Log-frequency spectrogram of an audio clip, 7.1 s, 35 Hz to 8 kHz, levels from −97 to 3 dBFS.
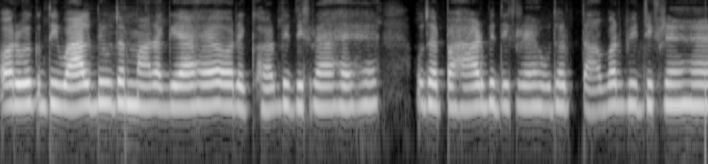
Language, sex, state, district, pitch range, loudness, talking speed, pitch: Hindi, female, Jharkhand, Palamu, 235-250 Hz, -18 LUFS, 230 wpm, 245 Hz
